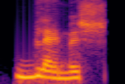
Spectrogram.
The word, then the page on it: blemish: Indian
